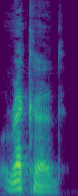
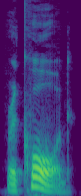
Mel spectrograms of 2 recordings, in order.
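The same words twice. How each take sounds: First: "record" with the first syllable punched, falling away; stress on first syllable. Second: "record" with a loud, punched second syllable; stress on second syllable. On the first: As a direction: noun form, hit the start of "record". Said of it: "the noun will be". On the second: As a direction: verb form, weak start, hit the end of "record". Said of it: "whereas the verb will be". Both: Shown as a demonstration.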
